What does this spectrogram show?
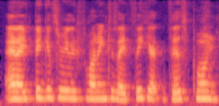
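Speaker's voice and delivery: usual speaking voice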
